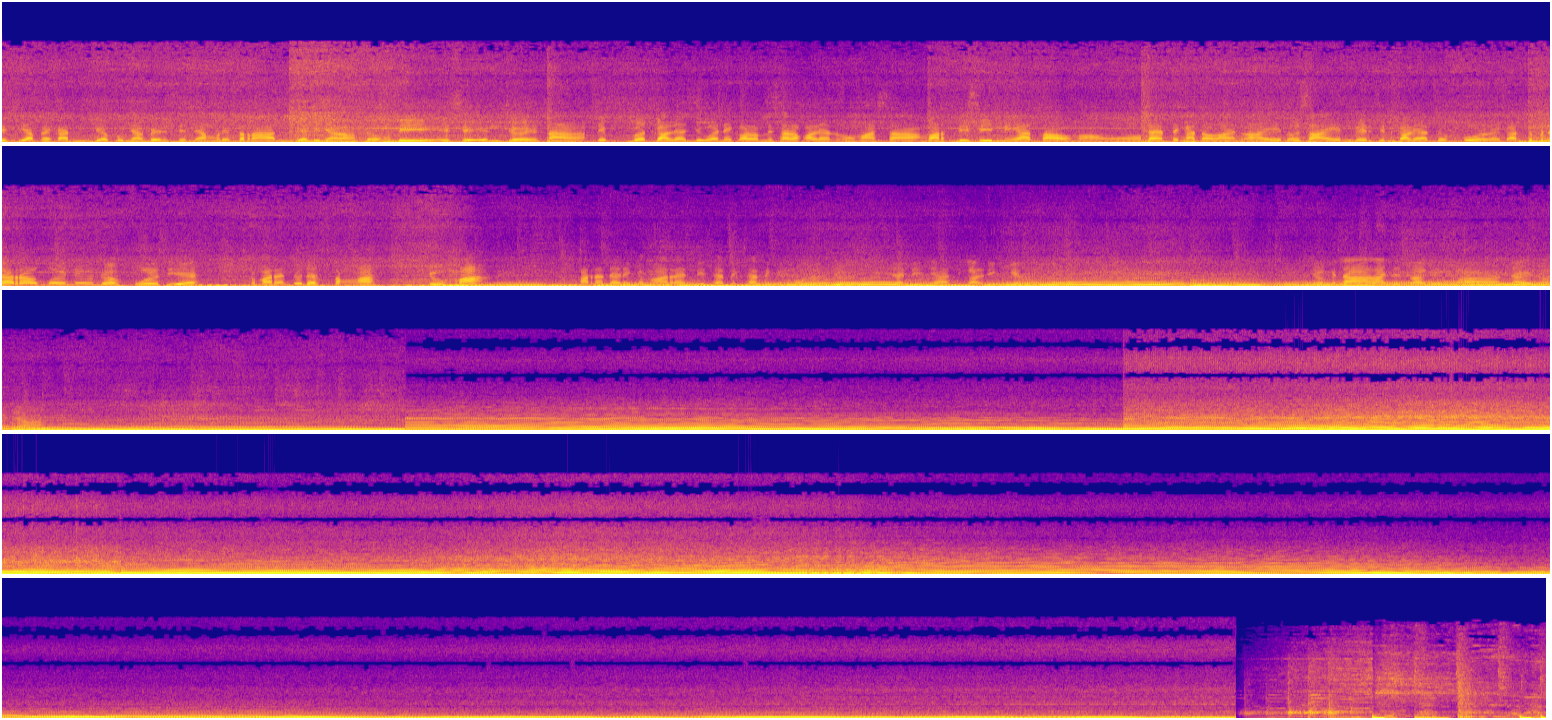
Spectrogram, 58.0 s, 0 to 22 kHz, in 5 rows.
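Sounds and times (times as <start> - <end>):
background music: 0.0 - 49.2, 55.6 - 58.0
scooter engine revving: 0.0 - 55.8.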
